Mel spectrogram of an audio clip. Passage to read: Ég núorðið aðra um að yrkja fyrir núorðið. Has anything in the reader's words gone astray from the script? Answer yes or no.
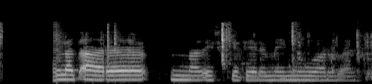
yes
